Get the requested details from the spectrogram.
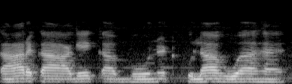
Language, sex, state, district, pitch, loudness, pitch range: Hindi, male, Jharkhand, Garhwa, 130 Hz, -17 LUFS, 125-135 Hz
